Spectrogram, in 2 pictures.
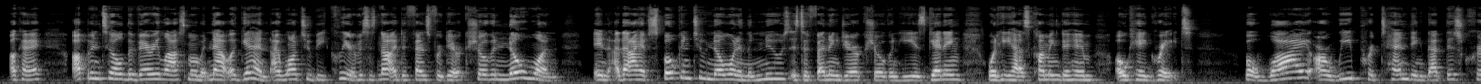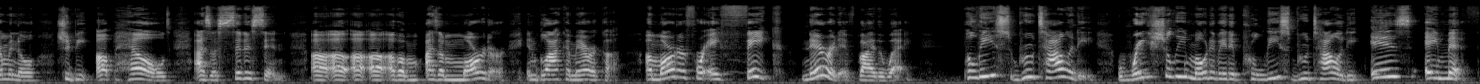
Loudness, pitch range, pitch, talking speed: -19 LUFS, 205-265 Hz, 225 Hz, 190 wpm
